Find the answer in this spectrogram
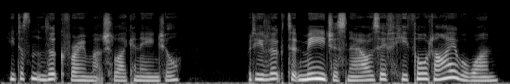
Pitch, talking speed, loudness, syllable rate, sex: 210 Hz, 260 wpm, -17 LUFS, 6.3 syllables/s, female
